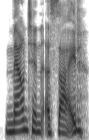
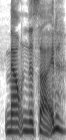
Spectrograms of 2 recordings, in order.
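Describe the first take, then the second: First: Each sound is articulated carefully and distinctly. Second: The words are run together without careful articulation.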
